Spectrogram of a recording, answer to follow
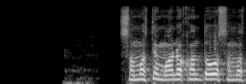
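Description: Silence for about a second, then a voice starts speaking again.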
